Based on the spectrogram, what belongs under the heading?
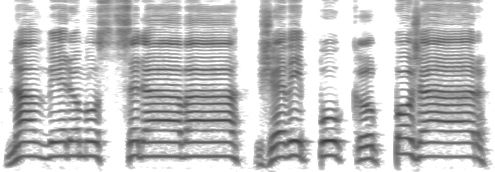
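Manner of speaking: high, slow, loud proclamation; town crier. Pretend. Village crier announces the fire in a slow, loud call. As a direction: drum out the news like a village crier. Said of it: "bubnoval a pravil".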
